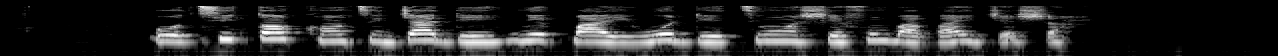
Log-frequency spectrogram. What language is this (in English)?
Yoruba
